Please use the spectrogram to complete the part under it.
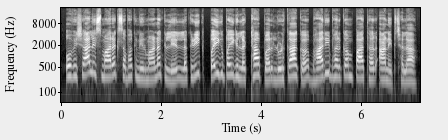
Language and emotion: Maithili, neutral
